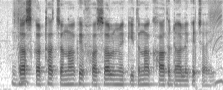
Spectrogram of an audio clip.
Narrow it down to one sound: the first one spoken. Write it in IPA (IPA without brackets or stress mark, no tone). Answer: d̪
